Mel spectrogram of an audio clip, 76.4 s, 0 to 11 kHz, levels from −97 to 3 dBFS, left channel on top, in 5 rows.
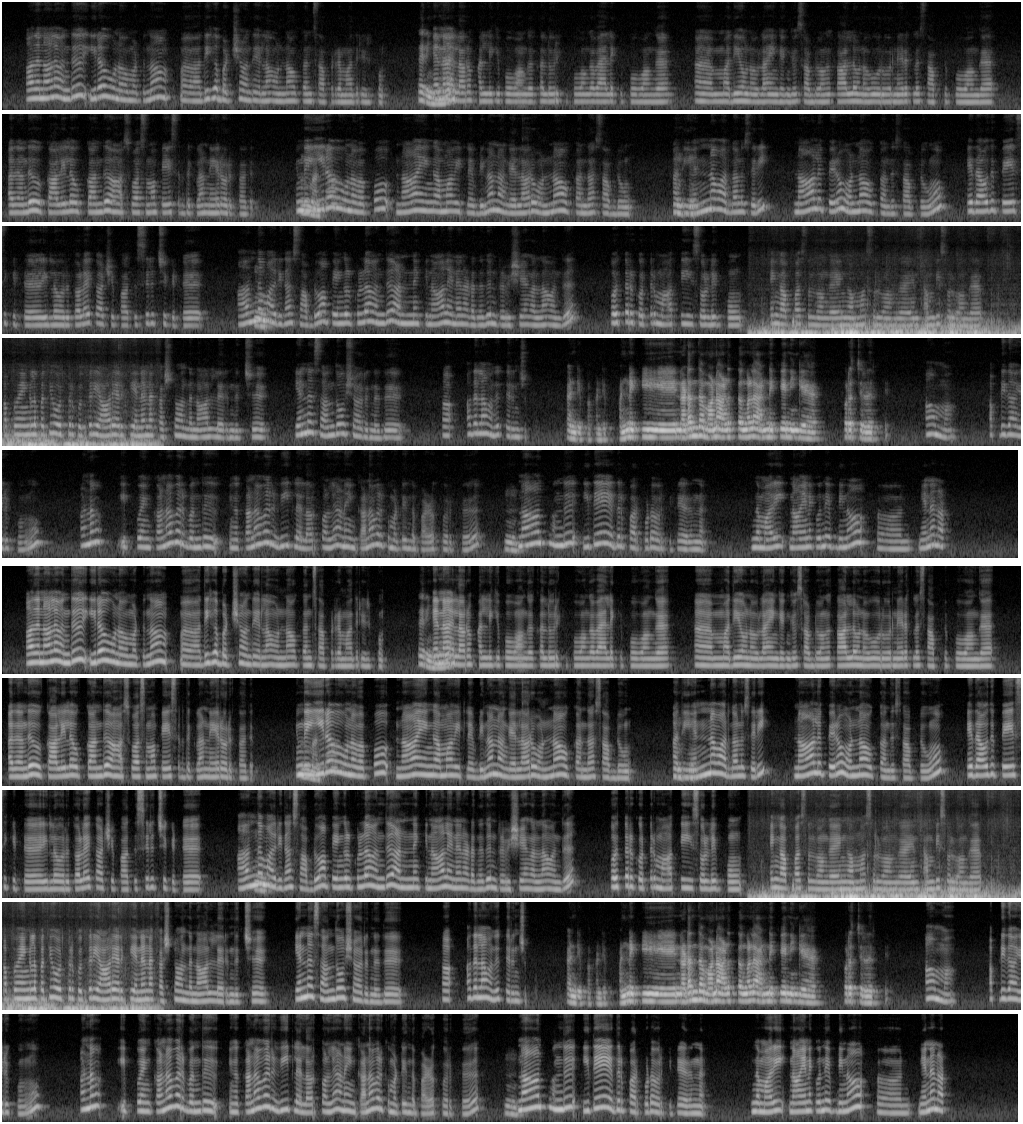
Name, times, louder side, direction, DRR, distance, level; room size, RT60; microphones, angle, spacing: voice 1, 0.4-5.7 6.5-10.0 10.4-14.9 15.4-19.0 19.7-24.7 25.3-26.7 27.2-29.4 29.8-33.6 34.1-39.2 39.7-41.7 42.1-45.3 45.9-49.8 50.3-51.9 52.5-53.7 59.7-60.2 60.7-61.7 62.3-62.6 62.9-68.3 68.9-71.7 72.4-75.3, right 5 dB, 55° right, 0.4 m, -34 dB
voice 2, 6.2-6.8 19.8-20.3 25.3-25.7 34.3-34.6 54.3-58.1 58.5-59.0 68.7-68.9, equal, 5° right, 0.7 m, -29 dB
sound 1, 41.7-48.2, right 1 dB, 35° right, 0.9 m, -32 dB
7.1 x 3.1 x 5.3 m
head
